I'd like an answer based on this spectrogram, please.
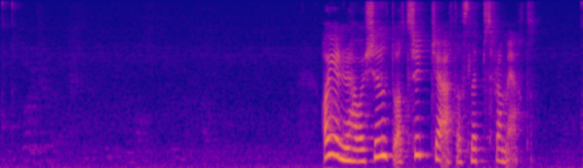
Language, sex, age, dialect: Faroese, female, 15-35, Norðurstreymoy/Eysturoy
